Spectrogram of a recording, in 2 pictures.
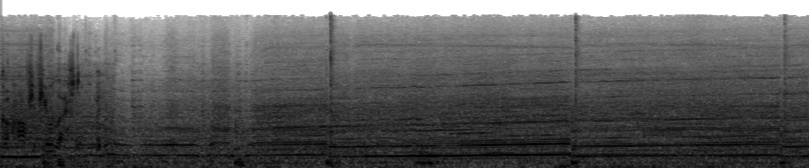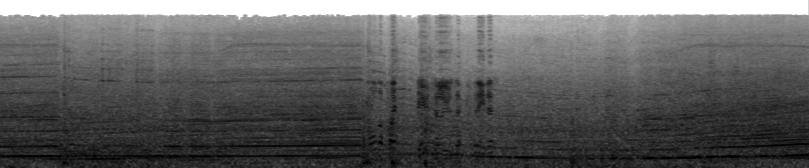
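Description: A racing car engine roars steadily, its pitch climbing and dropping with each gear change.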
